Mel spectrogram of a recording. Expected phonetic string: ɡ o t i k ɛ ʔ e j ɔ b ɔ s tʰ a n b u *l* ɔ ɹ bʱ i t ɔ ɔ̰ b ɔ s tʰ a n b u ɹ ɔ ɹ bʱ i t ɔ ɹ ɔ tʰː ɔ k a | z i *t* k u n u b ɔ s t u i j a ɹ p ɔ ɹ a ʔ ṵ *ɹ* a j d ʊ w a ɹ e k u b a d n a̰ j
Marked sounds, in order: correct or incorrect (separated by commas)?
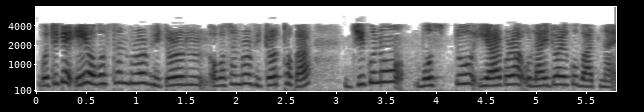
incorrect, incorrect, incorrect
